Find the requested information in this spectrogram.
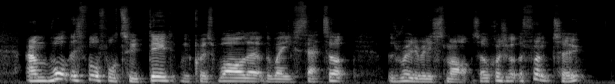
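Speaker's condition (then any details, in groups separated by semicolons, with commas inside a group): No condition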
